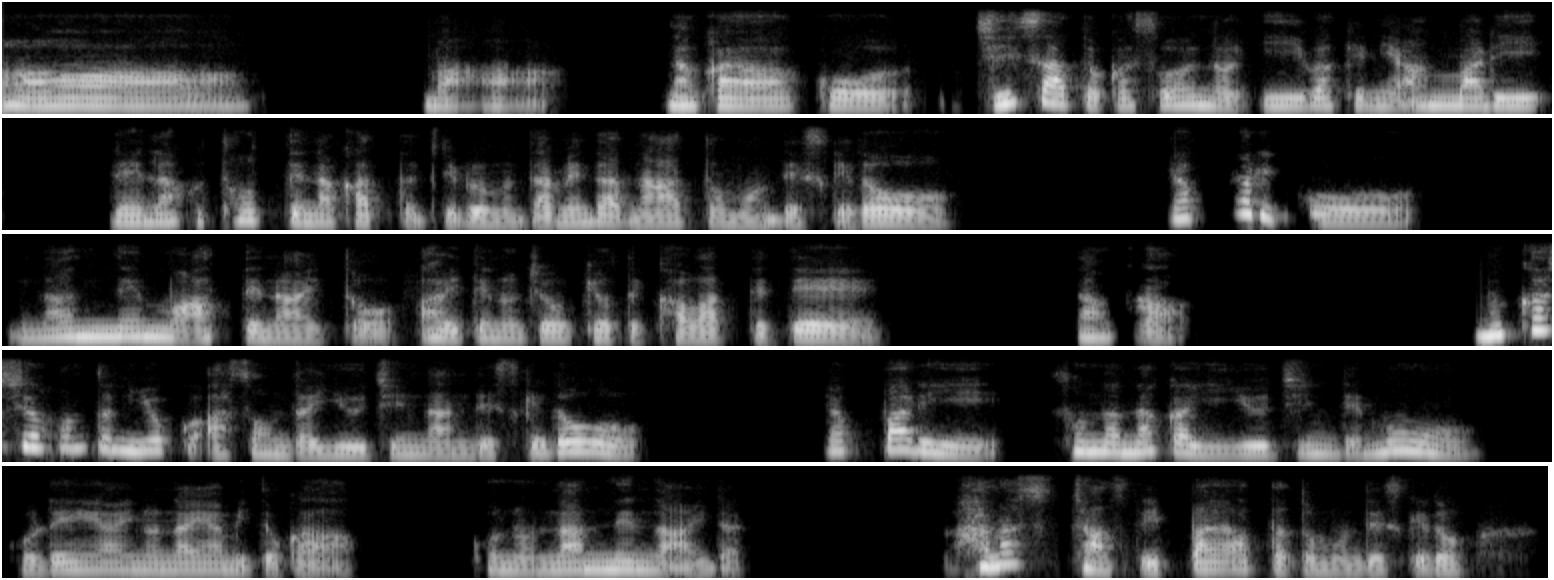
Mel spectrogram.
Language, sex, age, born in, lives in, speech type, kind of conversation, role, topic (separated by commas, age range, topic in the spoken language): Japanese, female, 45-49, Japan, Japan, conversation, advice, user, 遠く離れた相手との関係を長く続けるには、どうすればよいですか？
